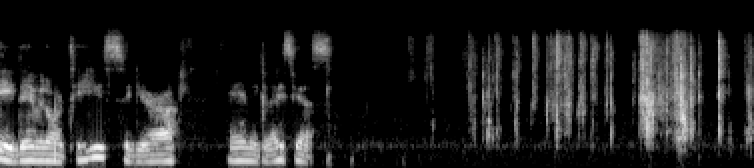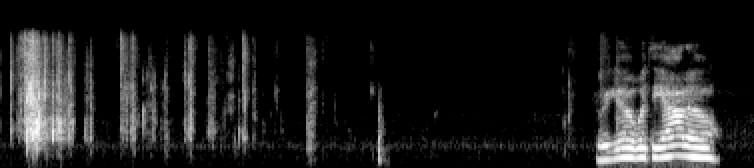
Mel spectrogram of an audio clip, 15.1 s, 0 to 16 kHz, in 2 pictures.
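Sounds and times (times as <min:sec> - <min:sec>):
wrapper tearing and crinkling: 0:04.6 - 0:10.4.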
